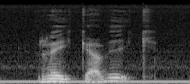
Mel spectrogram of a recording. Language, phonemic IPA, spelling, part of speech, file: Swedish, /²rɛjkjaˌviːk/, Reykjavik, proper noun, Sv-Reykjavik.ogg
- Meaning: Reykjavík (the capital city of Iceland)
